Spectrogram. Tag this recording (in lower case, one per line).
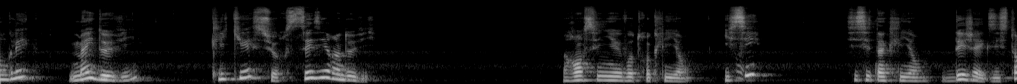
speech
